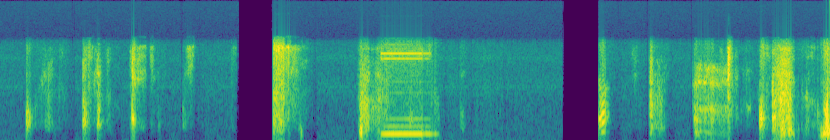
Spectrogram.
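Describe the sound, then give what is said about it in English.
A single electronic phone notification beep, a steady buzzy tone lasting under a second, stands out clearly between scattered bursts of background noise and muffled voices. “And another beep on your cell.”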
